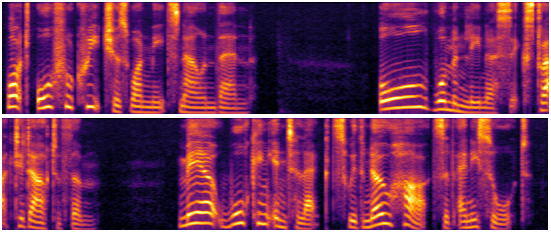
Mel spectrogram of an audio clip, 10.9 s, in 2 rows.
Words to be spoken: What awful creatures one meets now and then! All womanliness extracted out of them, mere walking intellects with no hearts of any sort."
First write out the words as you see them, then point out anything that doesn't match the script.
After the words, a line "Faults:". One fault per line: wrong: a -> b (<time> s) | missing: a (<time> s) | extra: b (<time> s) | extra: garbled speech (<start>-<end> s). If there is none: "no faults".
What awful creatures one meets now and then! All womanliness extracted out of them, mere walking intellects with no hearts of any sort."
Faults:
no faults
